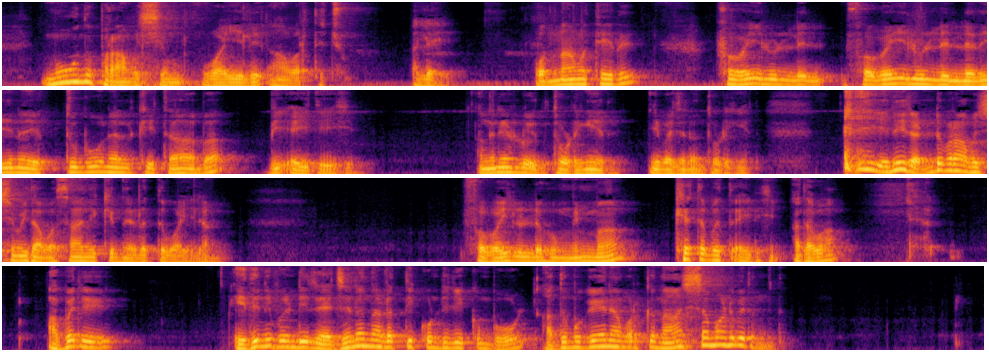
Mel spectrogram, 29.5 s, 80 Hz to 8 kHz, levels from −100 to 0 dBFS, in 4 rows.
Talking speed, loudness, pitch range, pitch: 80 wpm, -19 LUFS, 100-140 Hz, 115 Hz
